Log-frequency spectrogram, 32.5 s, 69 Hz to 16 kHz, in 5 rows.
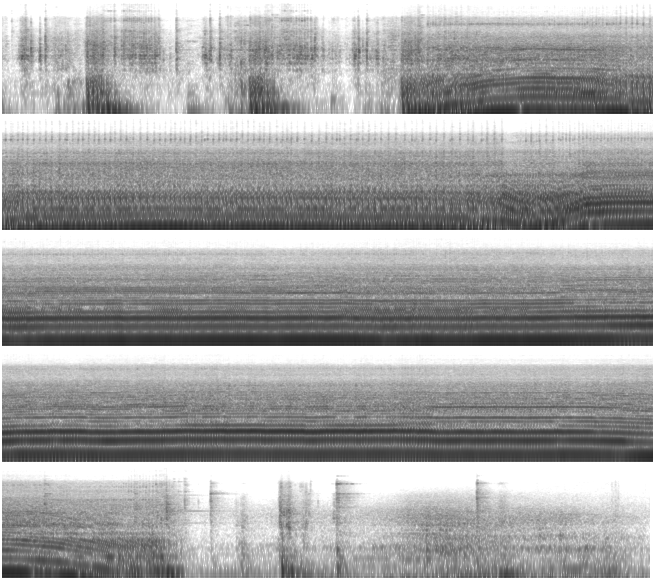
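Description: Datsu TR 555 backpack brush cutter engine catching after a few short pulls about four seconds in. It runs at a high steady speed with one dip and recovery, then winds down and stalls near the end. The mechanic suspects the engine is drawing in air past a melted carburettor spacer.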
